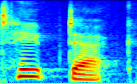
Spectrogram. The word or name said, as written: tape deck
